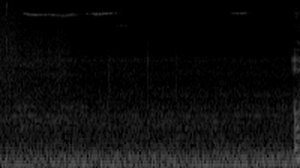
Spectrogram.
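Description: Car engine running at low speed, heard from inside the cabin as the car reverses slowly out of a garage: a steady low rumble.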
